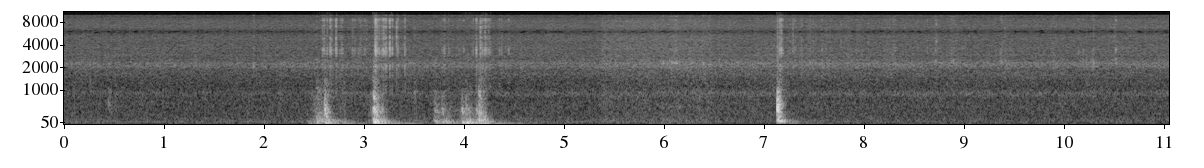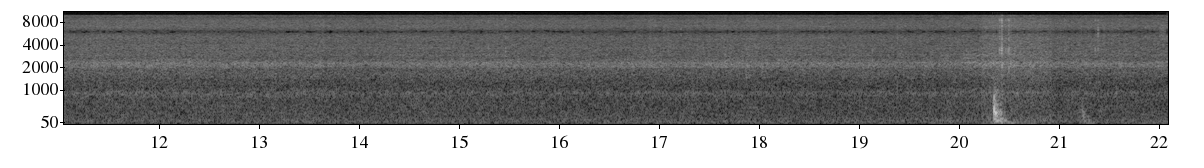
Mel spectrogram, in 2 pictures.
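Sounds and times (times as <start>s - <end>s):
steady hiss: 0.0s - 22.0s
dull heavy knocks: 2.5s - 4.7s, 7.1s - 7.5s, 20.3s - 21.4s.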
